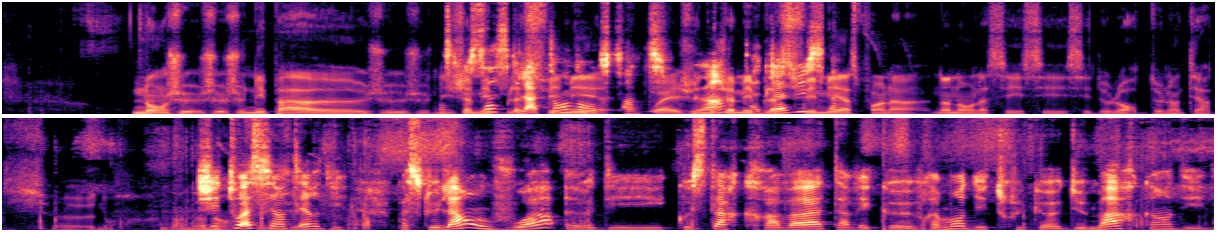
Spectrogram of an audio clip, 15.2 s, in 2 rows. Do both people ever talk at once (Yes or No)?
Yes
